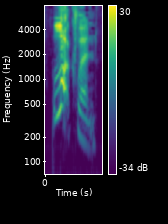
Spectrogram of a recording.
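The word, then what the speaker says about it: Lachlan: the word for example a name luckan now even though it's spelled l a c h l a n and if we start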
